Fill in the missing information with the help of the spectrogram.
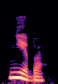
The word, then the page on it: ciel: France; IPA: [sjɛl]; Paris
